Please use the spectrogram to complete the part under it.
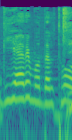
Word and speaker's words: Guillermo del Toro: Germiro. Är det rätt uttalat? Nej, Nej men... du bara hittar på! – Hur uttalas det då? Guillermo del Toro.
